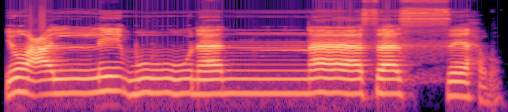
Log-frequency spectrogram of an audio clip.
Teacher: ہے۔ يُعَلِّمُونَ النَّاسَ السِّحْرَ، نون کو نون کے ساتھ ملانا ہے، نون مشدد ہے، غنہ کریں گے، آواز ناک میں چھپائیں گے ، سین کو باریک کرنا ہے، سین میں سیٹی کی آواز · عین کو لام کے ساتھ ملانا ہے، لام کو دبانا ہے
